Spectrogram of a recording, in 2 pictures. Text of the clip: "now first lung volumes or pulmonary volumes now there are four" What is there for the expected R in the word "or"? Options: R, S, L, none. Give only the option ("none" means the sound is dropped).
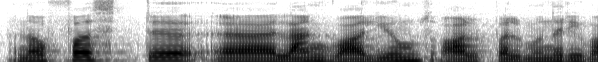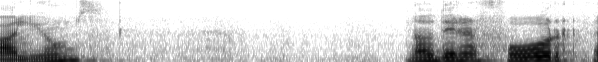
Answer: L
